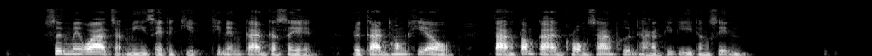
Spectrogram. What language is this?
Thai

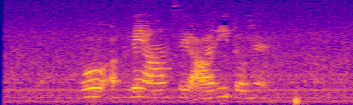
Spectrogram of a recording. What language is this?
Urdu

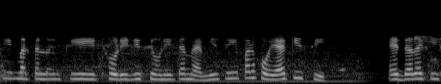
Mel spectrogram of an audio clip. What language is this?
Punjabi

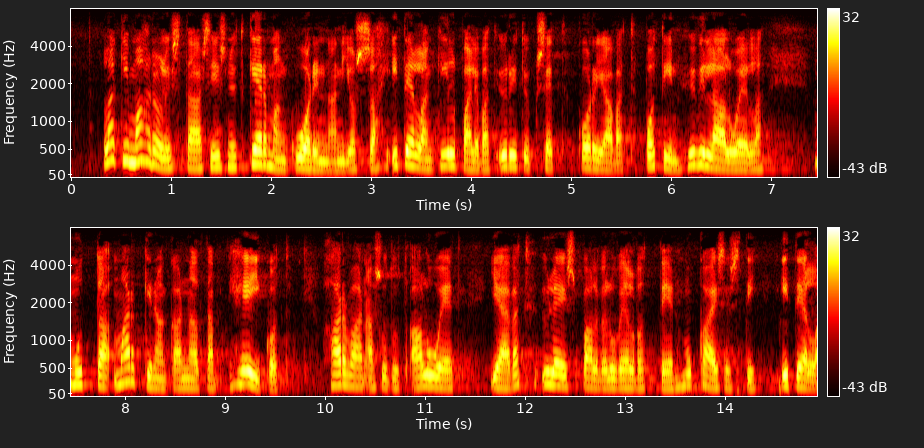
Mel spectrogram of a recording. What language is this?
Finnish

